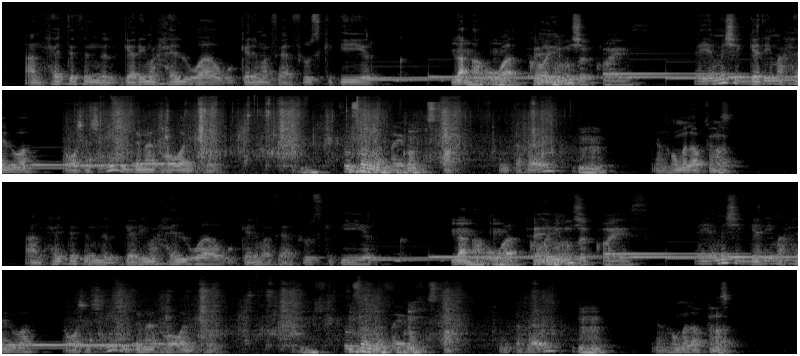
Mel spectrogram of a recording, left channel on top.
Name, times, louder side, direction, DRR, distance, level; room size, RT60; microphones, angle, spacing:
voice 1, 0.2-3.7 4.5-5.8 6.9-8.3 8.6-10.2 11.4-12.1 12.4-12.5 12.9-13.5 14.5-15.2, left 2 dB, 65° left, 1.0 m, -34 dB
sound 1, 3.6-9.7, right 1 dB, 30° left, 0.6 m, -38 dB
voice 2, 4.5-6.5 10.9-12.2 13.7-14.0 15.0-15.2, equal, 25° right, 1.9 m, -36 dB
sound 2, 8.6-13.8, left 8 dB, 90° left, 0.9 m, -38 dB
6.3 x 5.4 x 3.7 m
head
